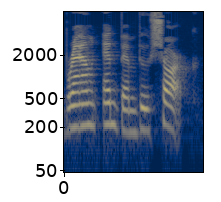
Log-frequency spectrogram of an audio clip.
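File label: "Brownbanded bamboo shark", English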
